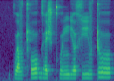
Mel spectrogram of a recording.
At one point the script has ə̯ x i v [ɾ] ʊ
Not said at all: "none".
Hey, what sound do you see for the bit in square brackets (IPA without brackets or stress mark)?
ʈ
